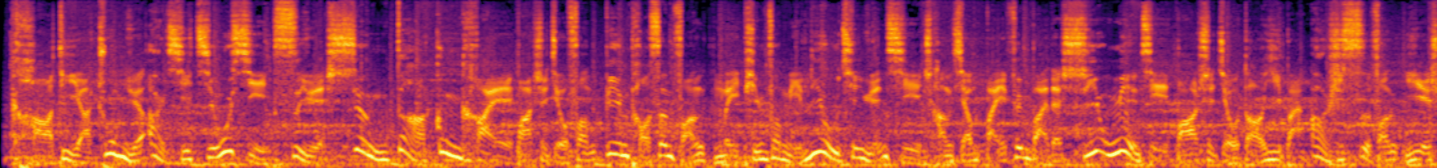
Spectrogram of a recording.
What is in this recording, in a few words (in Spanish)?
Locutor varón chino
